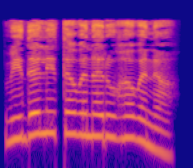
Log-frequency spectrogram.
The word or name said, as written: ವಿದಲಿತವನರುಹವನ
